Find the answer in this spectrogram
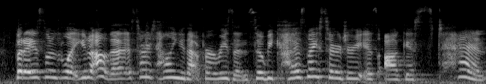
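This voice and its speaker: Over noticeable background noise, a woman with an American accent and a high pitch uses a raised, projected voice, speaking very fast with ordinary pitch variation. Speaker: teacher and vlogger. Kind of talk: casual vlog talk. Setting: classroom. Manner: animated, chatty.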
